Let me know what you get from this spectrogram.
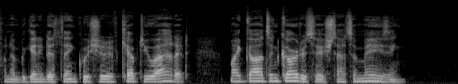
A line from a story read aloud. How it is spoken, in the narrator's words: said with a little laugh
